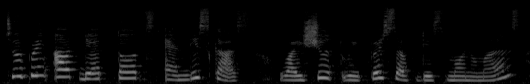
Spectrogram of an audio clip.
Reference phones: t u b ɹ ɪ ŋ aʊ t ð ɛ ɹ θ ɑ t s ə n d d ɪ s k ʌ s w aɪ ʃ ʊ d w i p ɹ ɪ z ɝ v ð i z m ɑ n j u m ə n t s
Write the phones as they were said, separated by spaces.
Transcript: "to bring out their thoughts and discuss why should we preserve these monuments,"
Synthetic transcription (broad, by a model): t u b ɹ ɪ ŋ aʊ t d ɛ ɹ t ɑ t s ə n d d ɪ s k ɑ s w aɪ ʃ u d w i p ɪ s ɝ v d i s m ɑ n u m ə n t s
